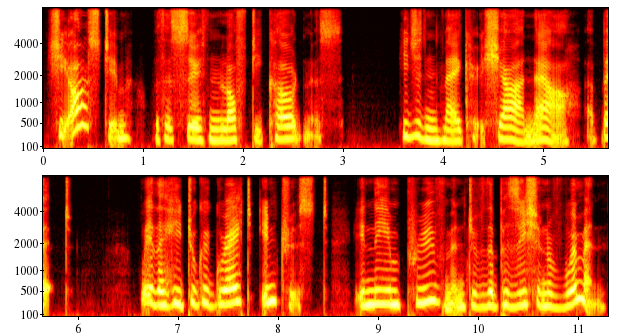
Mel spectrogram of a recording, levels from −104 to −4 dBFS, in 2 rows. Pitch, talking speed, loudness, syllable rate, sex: 235 Hz, 150 wpm, -18 LUFS, 4.6 syllables/s, female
